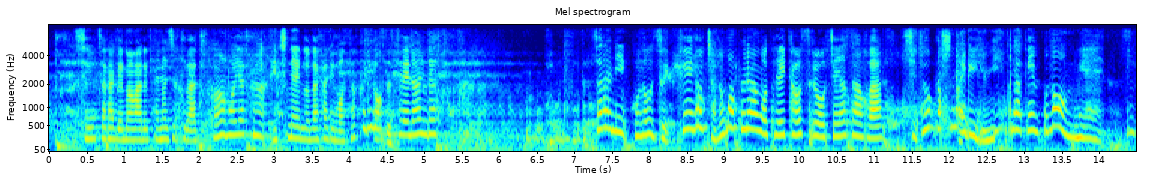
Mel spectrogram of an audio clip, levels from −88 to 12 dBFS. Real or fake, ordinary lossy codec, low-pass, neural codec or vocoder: fake; none; 7.2 kHz; codec, 16 kHz, 1 kbps, FunCodec, trained on Chinese and English, 50 frames a second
